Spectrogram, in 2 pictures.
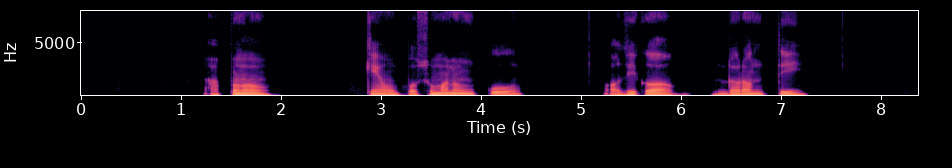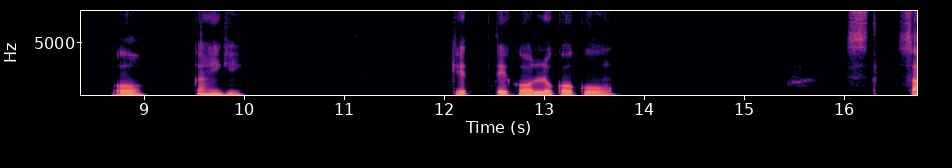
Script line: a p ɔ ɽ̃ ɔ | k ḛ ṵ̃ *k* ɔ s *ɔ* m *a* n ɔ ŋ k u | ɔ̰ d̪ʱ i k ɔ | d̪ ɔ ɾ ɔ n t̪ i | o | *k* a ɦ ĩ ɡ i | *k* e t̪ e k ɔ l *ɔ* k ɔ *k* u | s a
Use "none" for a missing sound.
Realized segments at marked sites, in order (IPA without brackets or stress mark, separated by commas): p, u, a, k, k, o, k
